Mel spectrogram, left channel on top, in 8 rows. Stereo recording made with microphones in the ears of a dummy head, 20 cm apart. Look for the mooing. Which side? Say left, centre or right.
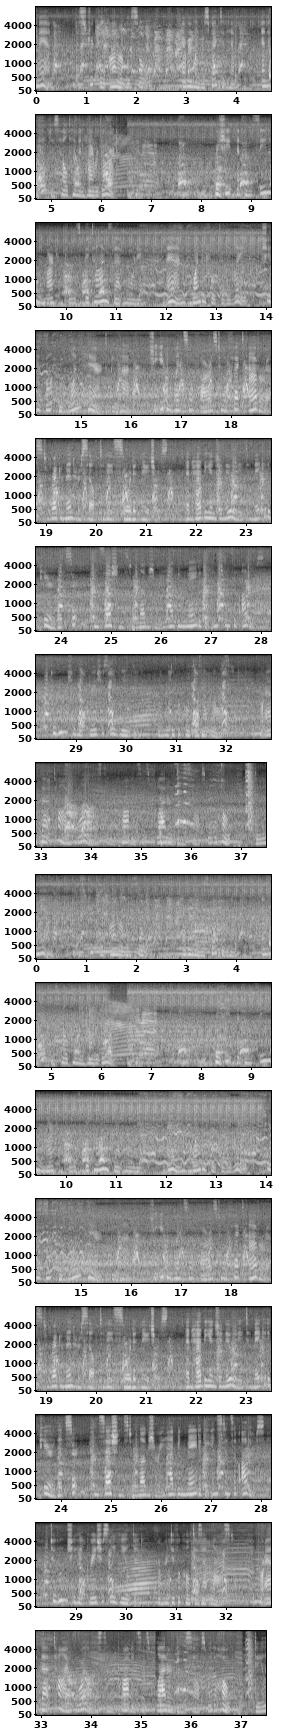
right.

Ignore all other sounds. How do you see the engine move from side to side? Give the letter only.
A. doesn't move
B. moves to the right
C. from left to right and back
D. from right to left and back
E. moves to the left
E.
